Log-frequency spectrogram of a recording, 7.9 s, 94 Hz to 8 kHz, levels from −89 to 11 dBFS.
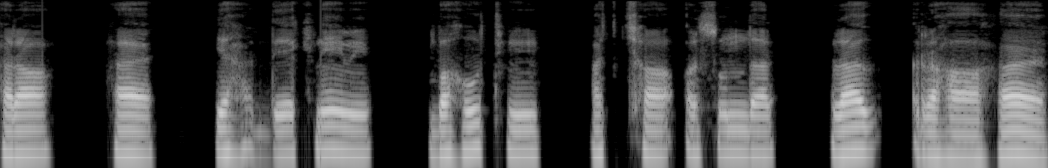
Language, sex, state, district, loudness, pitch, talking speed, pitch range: Hindi, male, Uttar Pradesh, Jalaun, -18 LUFS, 130 Hz, 100 wpm, 125-135 Hz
